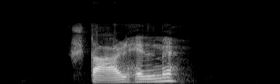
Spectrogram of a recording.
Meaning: nominative/accusative/genitive plural of Stahlhelm
- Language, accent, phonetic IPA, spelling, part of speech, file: German, Austria, [ˈʃtaːlˌhɛlmə], Stahlhelme, noun, De-at-Stahlhelme.ogg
